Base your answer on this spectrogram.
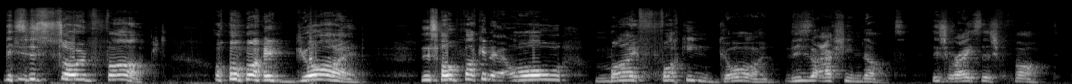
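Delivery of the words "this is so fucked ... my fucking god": slow, louder and higher exasperated shouting; frustrated yell. Real, not acted. Gamer shouts after failing the race yet again. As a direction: drag the words out in fury.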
